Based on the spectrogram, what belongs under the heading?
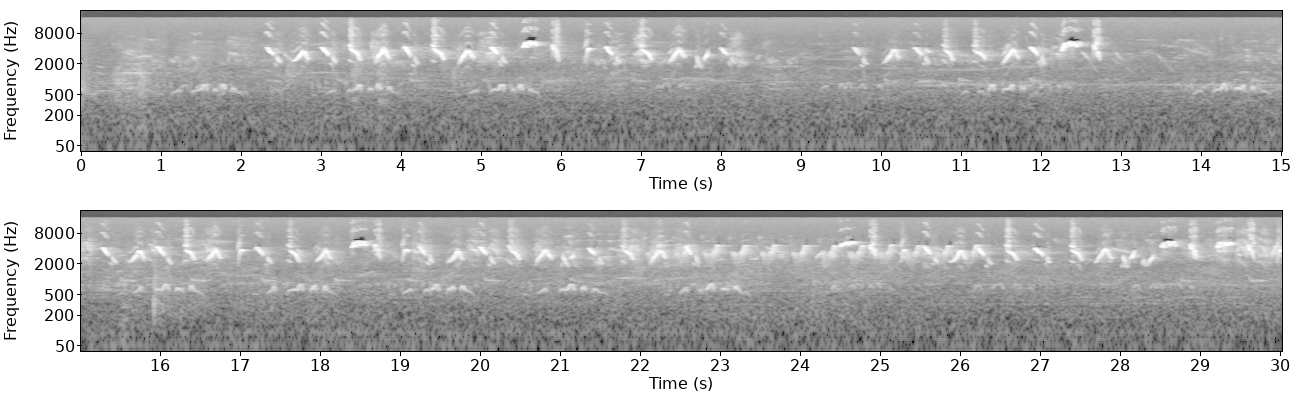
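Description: Wild birds calling: runs of rapid, high chirps lasting several seconds at a time, with pauses between, over a lower call repeated about every second and a half.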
